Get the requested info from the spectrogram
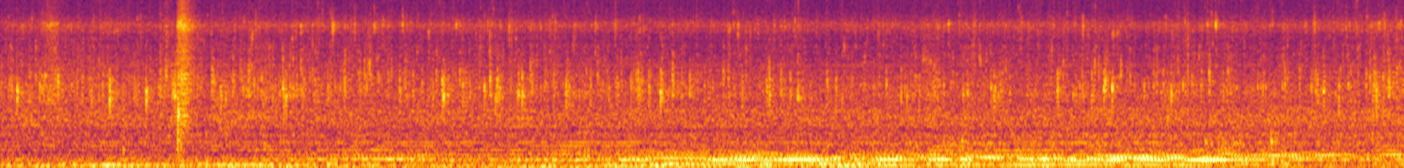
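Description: Breaded fish fillet frying in hot oil in a pan, sizzling steadily with many fine crackles and pops. A single sharp click sounds about two seconds in.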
